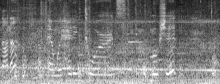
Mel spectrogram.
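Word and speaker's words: Mo Chit: and we're heading towards mosit I'm not kidding you that's how you pronounce it star terrain one side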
